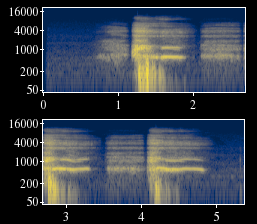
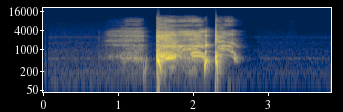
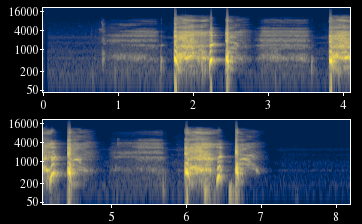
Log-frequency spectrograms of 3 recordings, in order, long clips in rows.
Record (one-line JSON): {"exhalation_length": "5.4 s", "exhalation_amplitude": 32763, "exhalation_signal_mean_std_ratio": 0.5, "cough_length": "3.8 s", "cough_amplitude": 32768, "cough_signal_mean_std_ratio": 0.33, "three_cough_length": "8.2 s", "three_cough_amplitude": 32768, "three_cough_signal_mean_std_ratio": 0.33, "survey_phase": "beta (2021-08-13 to 2022-03-07)", "age": "18-44", "gender": "Female", "wearing_mask": "No", "symptom_cough_any": true, "symptom_runny_or_blocked_nose": true, "symptom_shortness_of_breath": true, "symptom_sore_throat": true, "symptom_onset": "4 days", "smoker_status": "Never smoked", "respiratory_condition_asthma": false, "respiratory_condition_other": false, "recruitment_source": "Test and Trace", "submission_delay": "1 day", "covid_test_result": "Positive", "covid_test_method": "RT-qPCR", "covid_ct_value": 20.4, "covid_ct_gene": "N gene"}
